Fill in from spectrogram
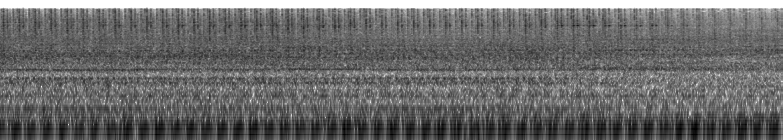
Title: Ticking noise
